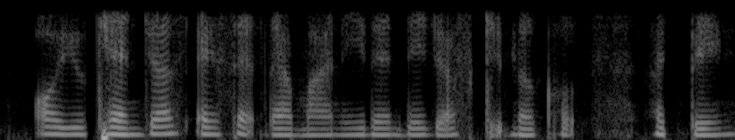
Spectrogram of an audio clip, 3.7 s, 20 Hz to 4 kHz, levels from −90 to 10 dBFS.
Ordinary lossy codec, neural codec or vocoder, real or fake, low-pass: none; codec, 24 kHz, 0.9 kbps, WavTokenizer, small release; fake; 3.6 kHz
